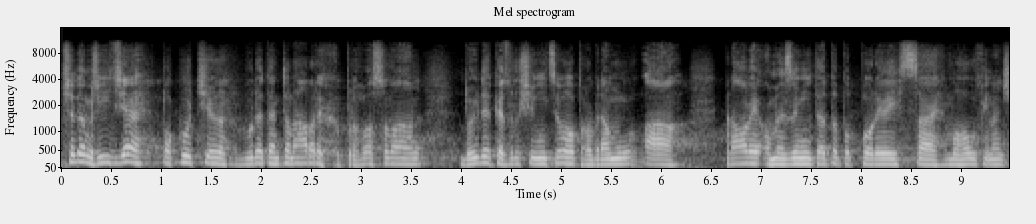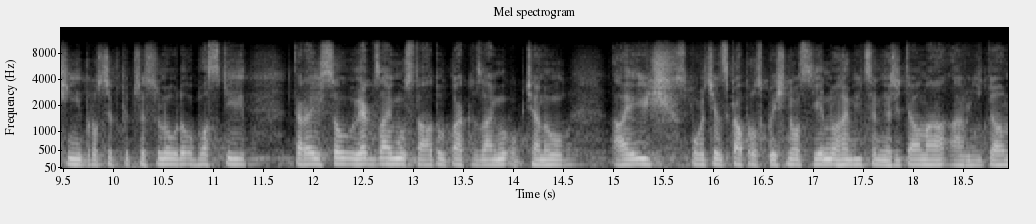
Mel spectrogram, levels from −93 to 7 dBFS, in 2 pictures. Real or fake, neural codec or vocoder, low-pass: fake; codec, 24 kHz, 1 kbps, SNAC; 10.8 kHz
